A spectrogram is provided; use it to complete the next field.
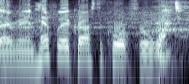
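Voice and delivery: ordinary talk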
